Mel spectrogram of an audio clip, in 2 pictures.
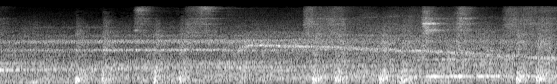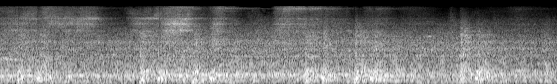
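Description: JR West Thunderbird limited express electric train pulling out of the platform, slowly gathering speed. Its running gear gives off a whine that glides down in pitch over the first few seconds, over a rumble with wheels clicking.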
